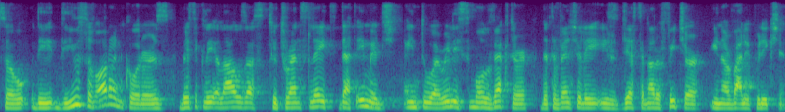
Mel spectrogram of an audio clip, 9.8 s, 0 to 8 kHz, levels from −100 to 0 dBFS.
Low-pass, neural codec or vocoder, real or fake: 7.2 kHz; none; real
